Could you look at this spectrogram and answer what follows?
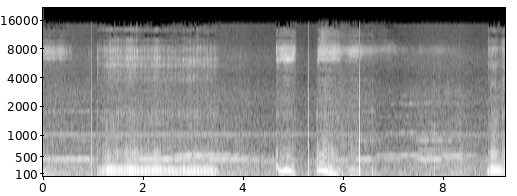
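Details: Loud snoring during sleep: drawn-out, buzzing, wavering breath sounds with pauses between them, over faint room noise.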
